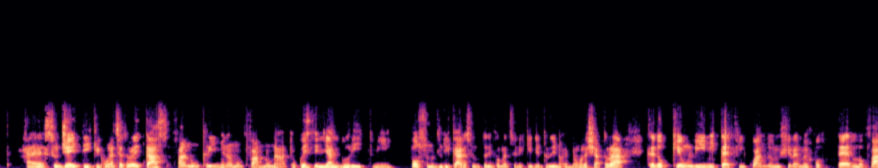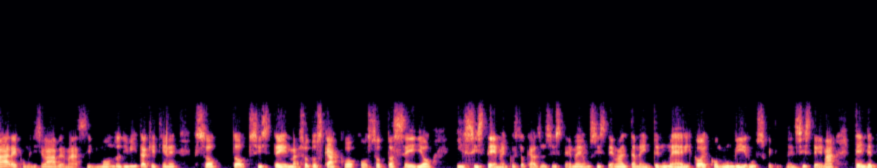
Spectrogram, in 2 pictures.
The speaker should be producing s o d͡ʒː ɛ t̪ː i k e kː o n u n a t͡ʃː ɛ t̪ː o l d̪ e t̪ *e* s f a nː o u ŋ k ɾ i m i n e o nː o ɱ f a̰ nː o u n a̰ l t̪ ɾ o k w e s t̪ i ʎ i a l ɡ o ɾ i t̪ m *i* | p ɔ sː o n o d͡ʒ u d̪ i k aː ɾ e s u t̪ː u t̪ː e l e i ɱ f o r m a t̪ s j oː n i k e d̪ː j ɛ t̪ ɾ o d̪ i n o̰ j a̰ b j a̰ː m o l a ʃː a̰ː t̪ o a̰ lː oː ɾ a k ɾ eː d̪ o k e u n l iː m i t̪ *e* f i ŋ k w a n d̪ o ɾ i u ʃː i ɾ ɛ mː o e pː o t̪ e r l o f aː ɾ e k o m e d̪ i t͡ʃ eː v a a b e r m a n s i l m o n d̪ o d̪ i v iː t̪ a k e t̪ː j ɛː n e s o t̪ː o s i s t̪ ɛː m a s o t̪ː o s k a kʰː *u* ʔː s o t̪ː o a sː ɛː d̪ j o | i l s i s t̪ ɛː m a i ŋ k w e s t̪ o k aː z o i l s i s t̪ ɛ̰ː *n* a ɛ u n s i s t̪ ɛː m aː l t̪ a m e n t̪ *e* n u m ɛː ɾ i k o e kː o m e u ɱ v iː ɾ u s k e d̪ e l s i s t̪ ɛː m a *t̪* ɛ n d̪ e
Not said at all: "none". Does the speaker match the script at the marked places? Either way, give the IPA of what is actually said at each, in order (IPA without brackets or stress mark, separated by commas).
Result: a, i, e, o, m, e, t̪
